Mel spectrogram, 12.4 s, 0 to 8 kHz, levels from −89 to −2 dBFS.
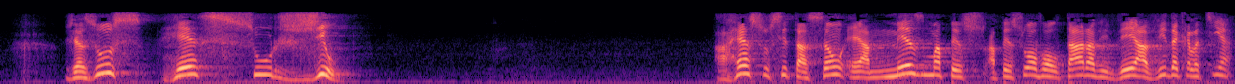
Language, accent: Portuguese, Brazilian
